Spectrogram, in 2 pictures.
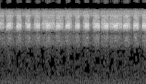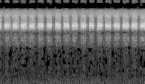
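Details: Summer cicada chorus in Provence, southern France, a shrill high-pitched buzz broken into quick regular pulses, roughly three per second, continuous and unaccompanied.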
